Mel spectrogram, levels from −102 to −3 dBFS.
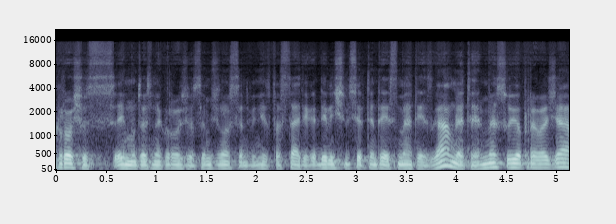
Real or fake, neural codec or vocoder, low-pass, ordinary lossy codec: fake; autoencoder, 48 kHz, 128 numbers a frame, DAC-VAE, trained on Japanese speech; 14.4 kHz; Opus, 32 kbps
